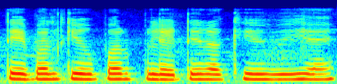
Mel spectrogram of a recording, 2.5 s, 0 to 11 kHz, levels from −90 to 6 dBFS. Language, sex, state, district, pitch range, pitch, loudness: Hindi, female, Bihar, West Champaran, 200-210 Hz, 205 Hz, -12 LUFS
